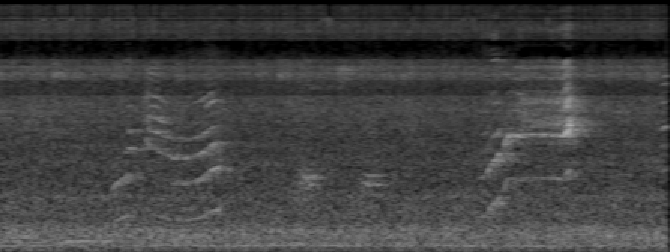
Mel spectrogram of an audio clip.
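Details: ['Parrot making short rising and wavering harmonic notes in small groups, ending with a quick upward sweep, set against continuous low background noise.']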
